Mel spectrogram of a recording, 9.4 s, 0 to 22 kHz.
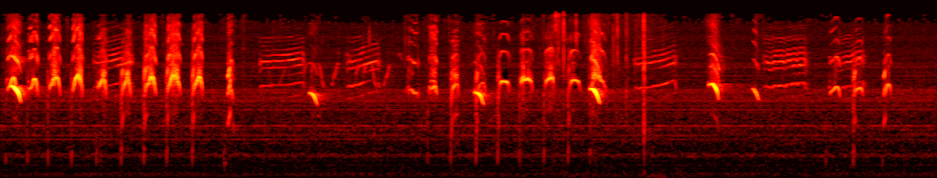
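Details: Osprey at a nest camera in Charlo, Montana, near midday on 27 June 2018; a quick run of sharp, whistled chirps, each slightly falling and repeated several times a second, with brief pauses between bursts.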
